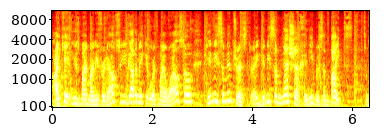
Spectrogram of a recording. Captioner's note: Hebrew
